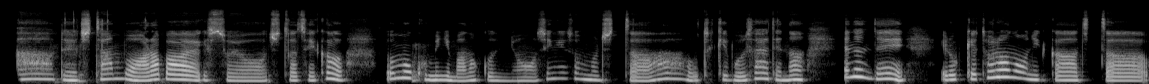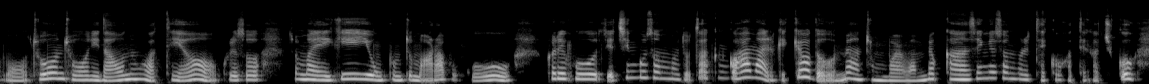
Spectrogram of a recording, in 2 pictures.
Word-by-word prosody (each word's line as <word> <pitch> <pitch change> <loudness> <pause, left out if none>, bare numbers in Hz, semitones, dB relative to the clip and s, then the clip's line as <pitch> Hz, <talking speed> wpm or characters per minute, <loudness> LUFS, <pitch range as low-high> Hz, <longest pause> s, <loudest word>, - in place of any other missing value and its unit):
아 245 0 -1
네. 195 -2 +2
진짜 190 +8 +3
한번 245 -7 +2
알아봐야겠어요. 195 -6 +4
진짜 185 -1 0
제가 200 +4 0 0.4
너무 295 +2 +2
고민이 205 -6 +1
많았거든요. 170 -2 -4
생일 270 +6 -7
선물 230 -6 -2
진짜 200 0 -2
'아 240 +9 -1
어떻게 190 +2 -5
뭘 190 -1 0
사야 270 +3 -1
되나?' 215 -1 +2 0.4
했는데 260 - +3 0.3
이렇게 220 +3 0
털어놓으니까 245 - +3
진짜 180 -3 -1
뭐 175 -3 -4
좋은 260 +5 +2
조언이 205 -5 0
나오는 200 +7 +2
것 220 - 0
같아요. 195 +3 -1
그래서 205 +1 -3 0.3
정말 230 -3 +2
애기 230 +5 +1
용품 200 -2 +1
좀 195 -2 0
알아보고 195 -3 -1 0.3
그리고 250 -2 +2
이제 240 - -2
친구 310 0 -2
선물도 265 -6 -5
작은 290 - -6
거 - - +1
하나 310 -2 +3
이렇게 195 0 -5
끼워 340 -1 +2
넣으면 230 +4 0
정말 180 -5 -1
완벽한 225 +6 +1
생일 275 +4 -4
선물이 255 -6 -4
될 185 - -8
것 215 0 -10
같아 185 -2 -12
가지고 245 +3 -1
215 Hz, 320 characters per minute, -23 LUFS, 195-250 Hz, 0.4 s, 알아봐야겠어요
